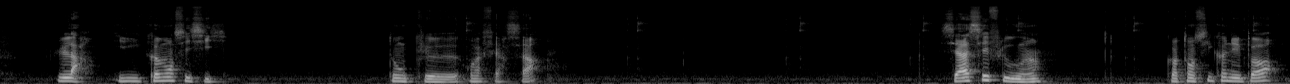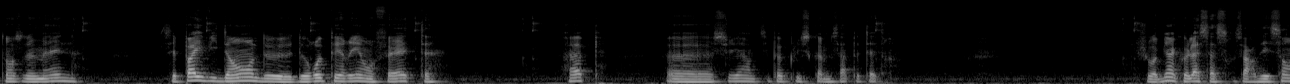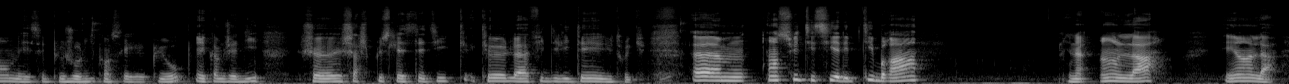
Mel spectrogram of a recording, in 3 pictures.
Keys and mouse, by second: 4.5 click, 6.2 click, 7.8 click, 9.1 click, 11.2 click, 12.4 click, 13.6 click, 14.8 click, 18.1 click, 20.1 click, 24.1 click, 26.6 click, 31.7 click.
